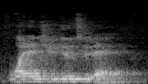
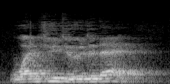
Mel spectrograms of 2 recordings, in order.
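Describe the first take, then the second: First: The words are lightly joined together. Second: What did is shrunk to one syllable. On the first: "on the first level of connected speech" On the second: "we can take this even a step further"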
